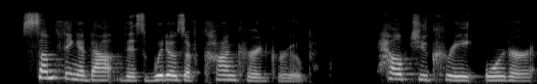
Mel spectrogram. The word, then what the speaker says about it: Concord: it's the widows of Concord right am I pronouncing conquered correctly conquered correct conquered and that support group is what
